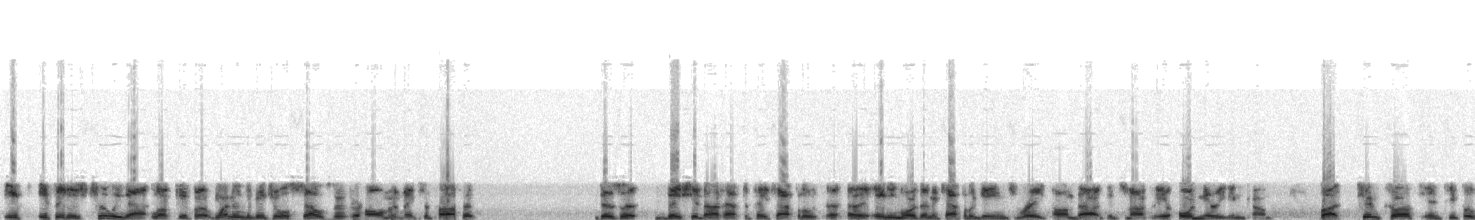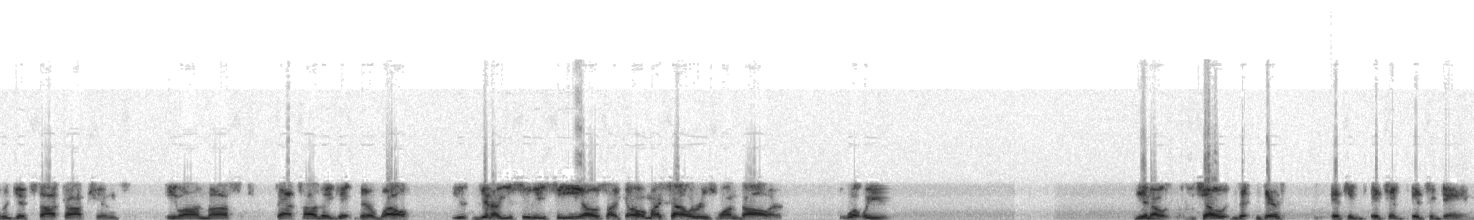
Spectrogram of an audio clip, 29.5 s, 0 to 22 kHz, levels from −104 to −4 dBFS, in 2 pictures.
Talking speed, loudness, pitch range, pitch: 180 wpm, -23 LUFS, 110-155 Hz, 130 Hz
